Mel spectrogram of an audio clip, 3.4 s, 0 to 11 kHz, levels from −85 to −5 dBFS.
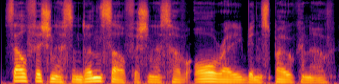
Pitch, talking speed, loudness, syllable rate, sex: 100 Hz, 140 wpm, -17 LUFS, 4.9 syllables/s, male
